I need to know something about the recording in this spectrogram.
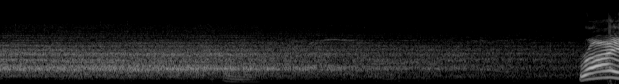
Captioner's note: applause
